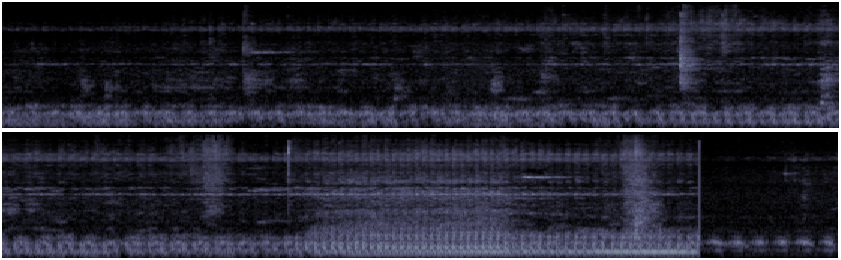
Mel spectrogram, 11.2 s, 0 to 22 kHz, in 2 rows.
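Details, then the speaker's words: Honda Supra X 125 motorcycle that stalled, compression good and fuel present: even cranking about four beats a second that swells briefly but never catches; water in the carburettor fuel and a leaking, sparking-sideways spark plug. "Oh, nah di samping dari karbonnya yang kecampur air, businya juga sudah bocor ya teman, dia hidup ke samping ya teman."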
